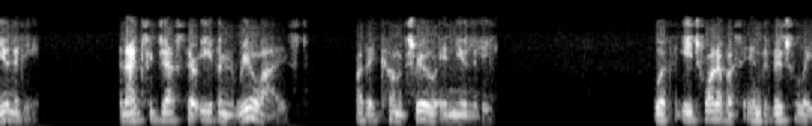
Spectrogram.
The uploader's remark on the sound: Joining together on a Free Conference Call.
